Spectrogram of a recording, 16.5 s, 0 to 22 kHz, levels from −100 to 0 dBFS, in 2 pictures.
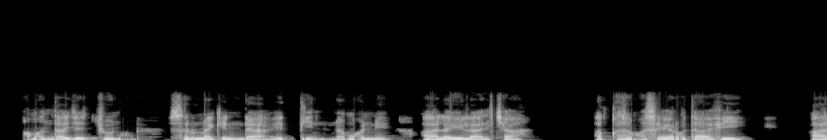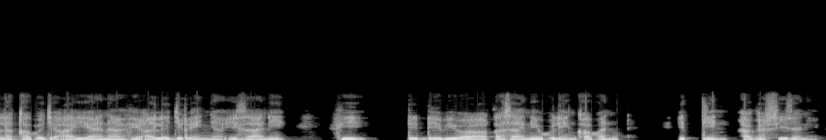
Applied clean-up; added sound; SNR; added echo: none; none; none; none.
